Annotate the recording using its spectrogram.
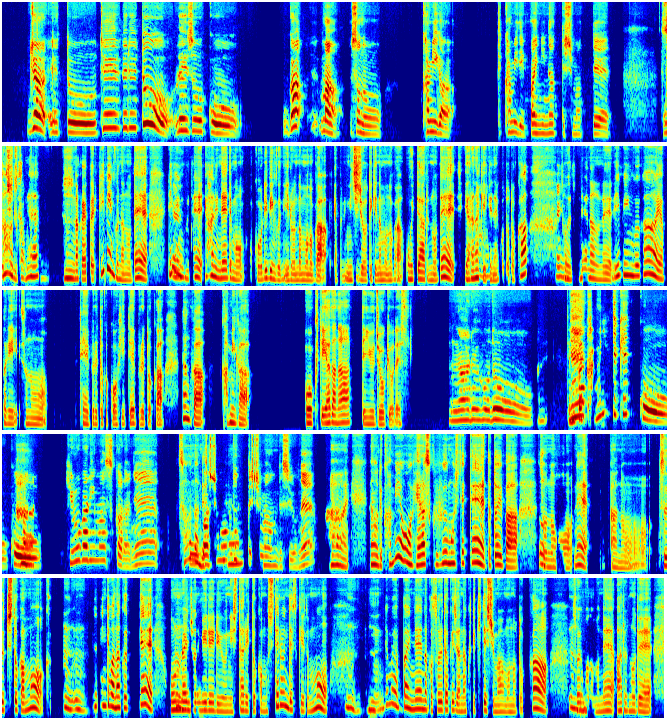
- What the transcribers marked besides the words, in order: unintelligible speech; tapping
- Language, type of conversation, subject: Japanese, advice, 家でなかなかリラックスできないとき、どうすれば落ち着けますか？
